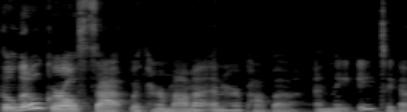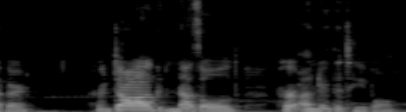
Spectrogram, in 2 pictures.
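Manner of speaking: gentle, expressive picture-book reading; reading to children. Acted. Teacher reading a picture book aloud to her class, storytelling voice.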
